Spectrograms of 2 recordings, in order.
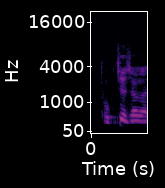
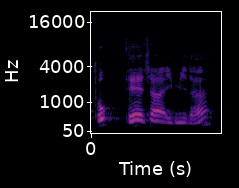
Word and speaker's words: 독대자: 제가이 발음을 하다 보니 자꾸 독재자라고 이렇게 독재자가 아니라 독대자입니다.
